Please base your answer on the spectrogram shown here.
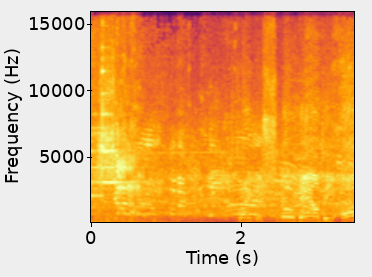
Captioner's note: bell ringing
